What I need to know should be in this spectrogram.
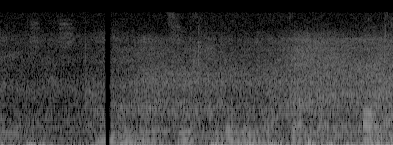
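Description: Two men talk quietly with each other nearby.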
